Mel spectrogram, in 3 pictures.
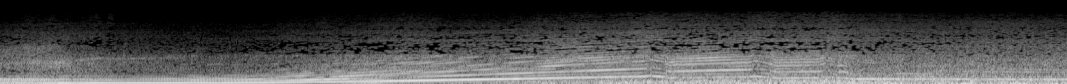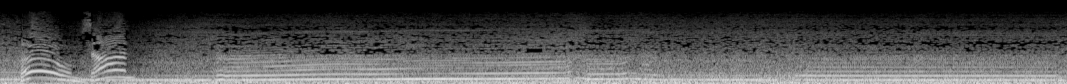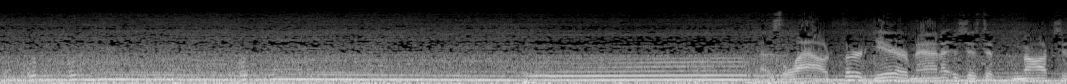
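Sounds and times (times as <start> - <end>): motorcycle engine revving: 0.0 - 32.0
wind rush: 5.1 - 15.5.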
